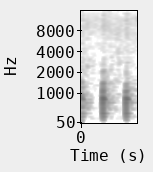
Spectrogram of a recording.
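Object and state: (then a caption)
Weight-relieved solid-body guitar. Two knocks on the back of a weight-relieved, not fully chambered, Les Paul solid-body electric guitar's wooden body, each giving a short, dull, midrange thump that dies away quickly. The resonance reveals to an experienced ear that the body is weight relieved.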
